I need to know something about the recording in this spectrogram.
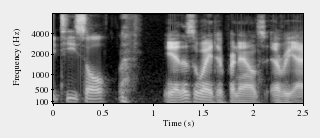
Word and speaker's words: TESOL: it or say it enough you'll you say Teasle yeah there's a way to pronounce every acronym so one of the challenges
